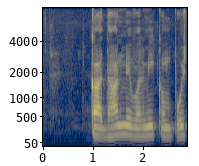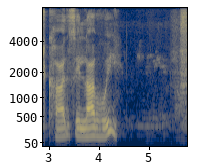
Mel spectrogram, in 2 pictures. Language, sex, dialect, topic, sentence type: Bhojpuri, male, Western, agriculture, question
